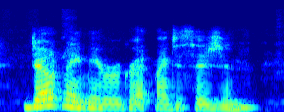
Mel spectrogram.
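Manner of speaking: grave, deadly serious, no-nonsense delivery. Voicing a character warning a companion after a standoff: deadly serious. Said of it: "with fairly deadly seriousness and says".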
